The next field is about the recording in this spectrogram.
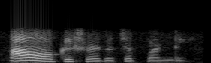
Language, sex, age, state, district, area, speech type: Telugu, female, 18-30, Andhra Pradesh, Alluri Sitarama Raju, rural, conversation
